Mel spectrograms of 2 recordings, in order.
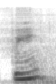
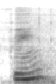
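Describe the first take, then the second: No difference in how they are said.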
